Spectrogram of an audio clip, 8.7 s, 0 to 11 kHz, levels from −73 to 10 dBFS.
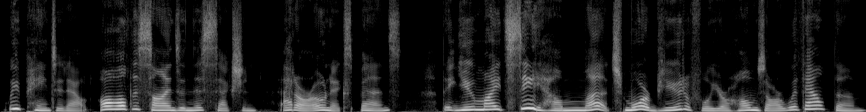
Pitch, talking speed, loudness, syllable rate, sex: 230 Hz, 180 wpm, -17 LUFS, 4.5 syllables/s, female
